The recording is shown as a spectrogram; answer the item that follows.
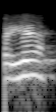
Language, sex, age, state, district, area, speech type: Hindi, male, 60+, Bihar, Samastipur, rural, conversation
